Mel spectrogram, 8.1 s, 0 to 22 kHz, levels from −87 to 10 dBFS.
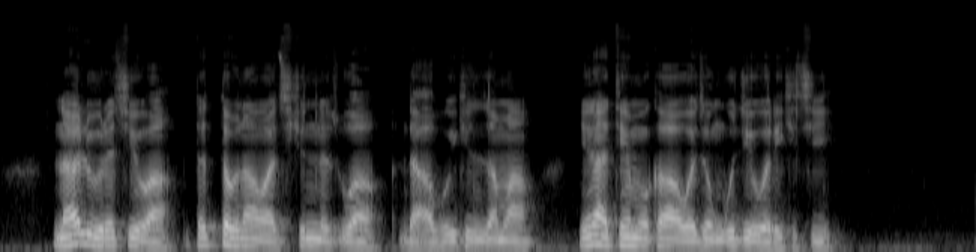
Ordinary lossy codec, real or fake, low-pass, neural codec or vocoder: none; fake; 14.4 kHz; vocoder, 44.1 kHz, 128 mel bands every 512 samples, BigVGAN v2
